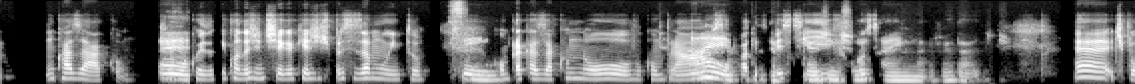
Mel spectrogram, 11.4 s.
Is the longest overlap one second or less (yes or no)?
no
